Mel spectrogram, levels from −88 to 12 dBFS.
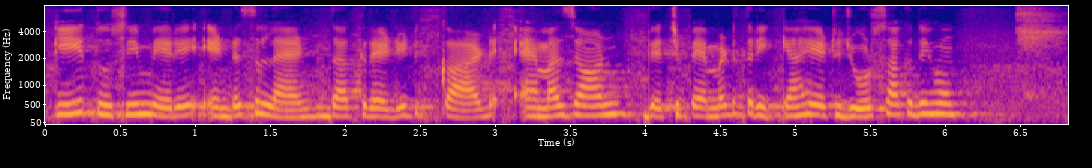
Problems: background sounds at intervals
